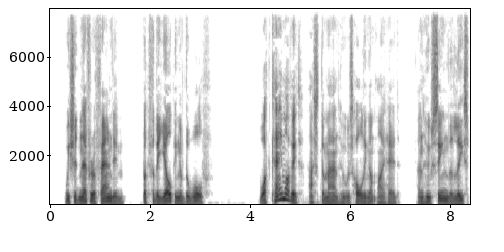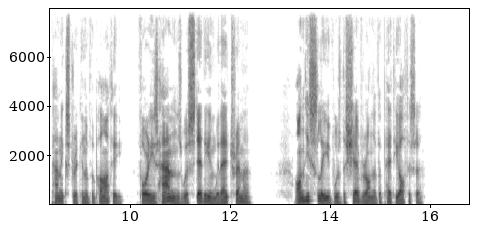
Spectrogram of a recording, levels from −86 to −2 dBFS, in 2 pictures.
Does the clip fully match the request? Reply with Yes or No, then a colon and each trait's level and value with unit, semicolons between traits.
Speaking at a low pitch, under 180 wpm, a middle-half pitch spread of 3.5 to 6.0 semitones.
No: low, 100 Hz; average, 195 wpm; wide, 5.6 semitones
